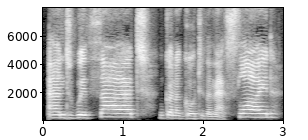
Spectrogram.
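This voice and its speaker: A woman from Bangladesh, leading an online workshop in an earnest, measured way with frequent "um" pauses, heard over a video call. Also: mid-range voice, expressive, a bit bright, clear, resonant tone. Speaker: workshop facilitator.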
